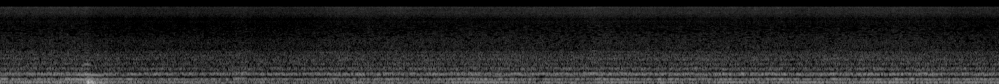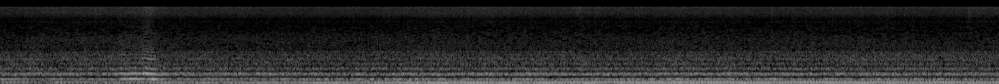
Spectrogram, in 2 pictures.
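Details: Honey bees working a big blue feeder of ultra bee pollen; a sustained deep drone of massed wingbeats that grows slightly fuller near the end, with an early sharp knock and a soft bump midway.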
